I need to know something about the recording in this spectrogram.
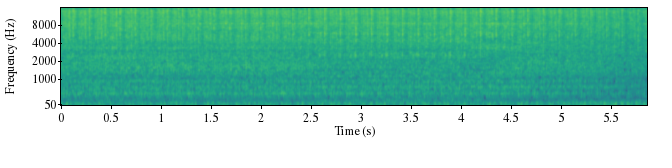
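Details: BMW E39 M5 V8 at idle: steady idle with loose, uneven tapping from the bottom end; possible rod knock, suspected but not confirmed.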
